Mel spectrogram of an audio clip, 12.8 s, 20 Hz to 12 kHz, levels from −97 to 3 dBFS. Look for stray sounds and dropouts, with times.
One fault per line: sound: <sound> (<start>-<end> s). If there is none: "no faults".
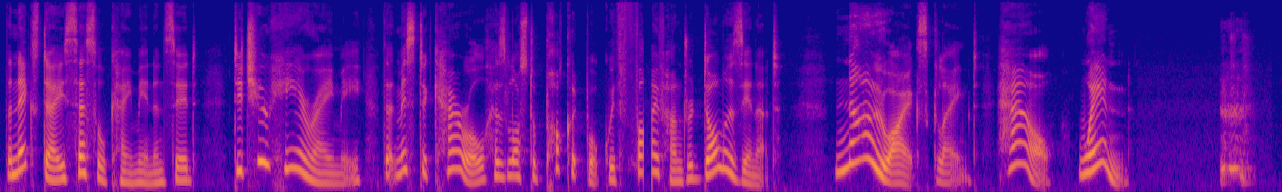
sound: dropout (6.4-6.5 s)
sound: throat clearing (12.2-12.6 s)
